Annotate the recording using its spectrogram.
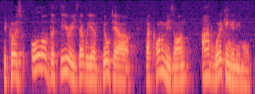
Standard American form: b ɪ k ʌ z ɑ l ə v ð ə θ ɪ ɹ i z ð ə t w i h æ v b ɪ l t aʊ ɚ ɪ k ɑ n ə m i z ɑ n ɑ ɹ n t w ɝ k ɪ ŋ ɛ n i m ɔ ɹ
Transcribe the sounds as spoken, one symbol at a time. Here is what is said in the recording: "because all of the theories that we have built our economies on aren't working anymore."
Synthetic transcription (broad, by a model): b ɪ k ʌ z ɑ l ə v ð ə θ ɪ ɹ i z ð ə t w i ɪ v b ɪ l t aʊ ɚ ɪ k ɑ n ə m i z n ɑ ɹ n t w ɝ k ɪ ŋ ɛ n i m ɔ ɹ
